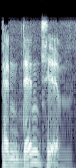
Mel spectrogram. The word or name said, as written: pendentive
